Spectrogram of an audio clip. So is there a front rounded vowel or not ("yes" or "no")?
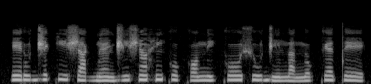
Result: no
